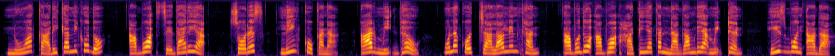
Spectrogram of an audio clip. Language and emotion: Santali, fearful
